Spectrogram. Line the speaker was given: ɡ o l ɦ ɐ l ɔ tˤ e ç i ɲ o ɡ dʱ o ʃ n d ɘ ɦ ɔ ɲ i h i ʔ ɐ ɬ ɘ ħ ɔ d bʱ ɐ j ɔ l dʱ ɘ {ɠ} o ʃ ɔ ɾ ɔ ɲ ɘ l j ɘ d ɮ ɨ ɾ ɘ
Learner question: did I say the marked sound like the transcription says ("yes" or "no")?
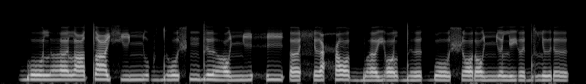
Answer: yes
